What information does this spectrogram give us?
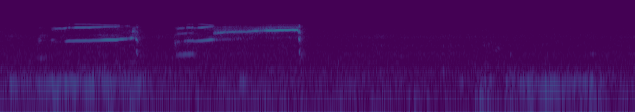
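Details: Peregrine falcon at the Police chemical works in Poland, giving two drawn-out, harsh wailing calls with a slightly rising, strained tone, each over a second long, then fading into low background hum and noise.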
